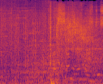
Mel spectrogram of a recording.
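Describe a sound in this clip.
A game structure explodes with a deep boom.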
